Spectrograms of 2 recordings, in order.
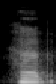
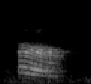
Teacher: So we pronounce the h like you're fogging up a mirror.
